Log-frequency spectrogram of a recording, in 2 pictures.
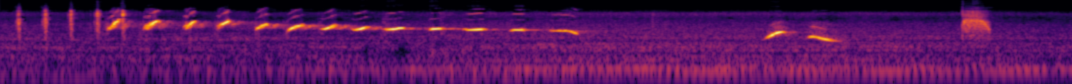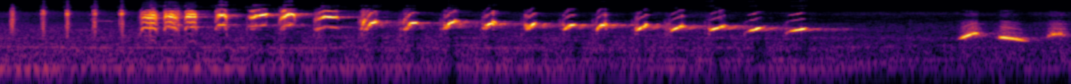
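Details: Greater green leafbird in nonstop song full of filler phrases, ngentrok style, crest raised: long runs of rapid descending whistled notes, short slurred calls between, then another fast cascading trill.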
